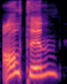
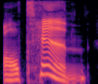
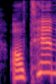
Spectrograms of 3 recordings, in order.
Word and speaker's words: Alton: let you know that it is actually pronounced all ten all 10 is in fact an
